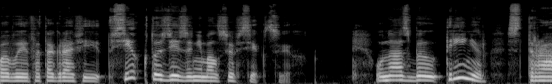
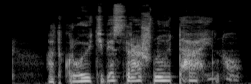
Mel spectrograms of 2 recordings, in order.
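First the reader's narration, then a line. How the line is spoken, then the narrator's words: Conspiratorial whisper. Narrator (Russian): перешла на заговорщицкий шепот Алена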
